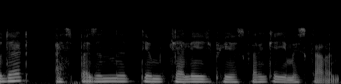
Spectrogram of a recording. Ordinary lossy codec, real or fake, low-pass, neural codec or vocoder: none; fake; 5.4 kHz; vocoder, 44.1 kHz, 128 mel bands every 512 samples, BigVGAN v2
